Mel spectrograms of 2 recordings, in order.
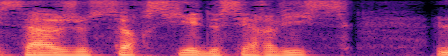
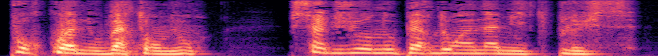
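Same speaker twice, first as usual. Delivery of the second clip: higher and louder, crying out through sobs; anguished sobbing cry; 10 semitones higher, 5 dB louder than usual. A narrator's reading. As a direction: wail it in despair. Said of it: "cria-t-elle entre deux sanglots".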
